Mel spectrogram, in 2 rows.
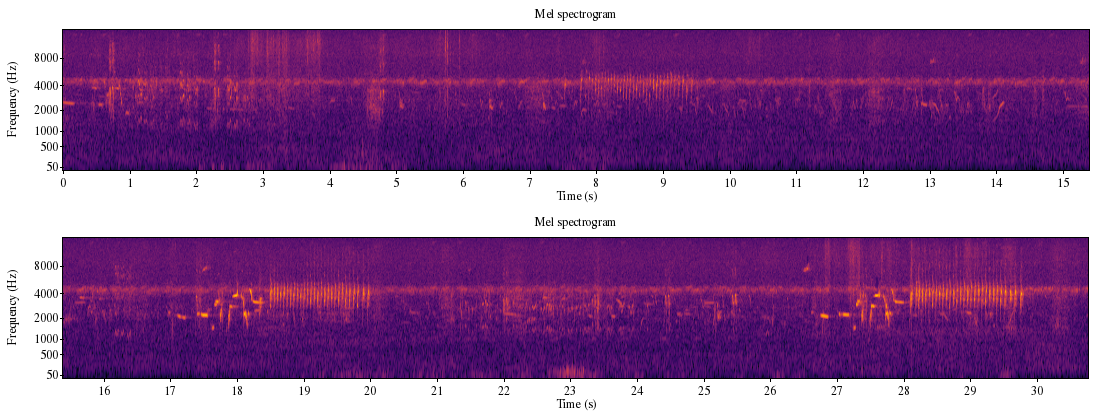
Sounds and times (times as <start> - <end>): Chirp, tweet: 6.3 - 14.3, 15.0 - 29.8.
